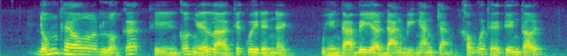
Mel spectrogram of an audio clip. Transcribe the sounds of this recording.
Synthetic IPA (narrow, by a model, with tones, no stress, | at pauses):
ɗʊ˨˦ŋ͡mt̪ʰɛ˧wlwə˨˩t̚ʔaː˨˦t̪ʰi˨˩kɔ˨˦ŋḭ˧˥əlaː˨˩kaː˨˦jkwi˧ɗḭ̈˧˨ŋ̟na˨˩j | hḭ˧˨ənt̪a̰ː˧˨jɓə˧jzəː˨˩ɗaː˧ŋɓḭ˧˨ŋa˧nt͡ɕa̰˧˨nxə˧wŋ͡mkɔ˨˦t̪ʰe˧˩t̪i˨˦ənt̪əː˨˦j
